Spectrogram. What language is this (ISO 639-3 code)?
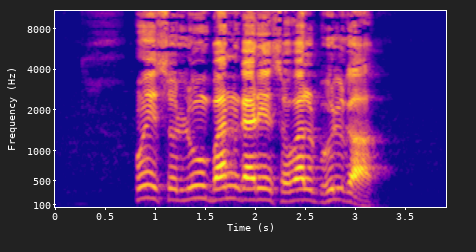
btv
